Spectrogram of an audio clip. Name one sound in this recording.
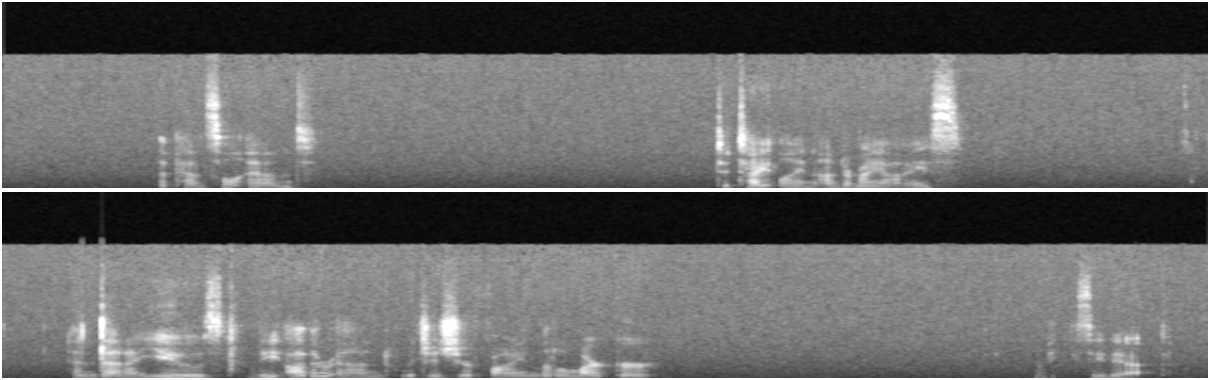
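A middle-aged woman speaks close to a microphone, in short bursts with pauses.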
